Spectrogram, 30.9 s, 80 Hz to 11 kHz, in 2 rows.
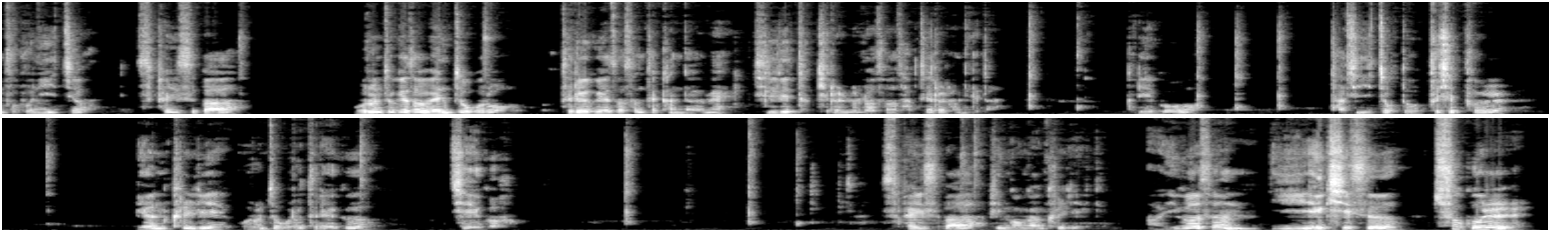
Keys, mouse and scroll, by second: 1.3 space, 2.3-4.7 drag, 8.8 scroll down 2, 10.2 shift+middle click, 11.1 middle click, 11.2 middle click, 11.9 middle click, 12.6 middle click, 15.8-19.0 drag, 20.8 scroll down 2, 21.6 middle click, 22.0 scroll down 1, 22.8 shift+middle click, 24.3 space.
